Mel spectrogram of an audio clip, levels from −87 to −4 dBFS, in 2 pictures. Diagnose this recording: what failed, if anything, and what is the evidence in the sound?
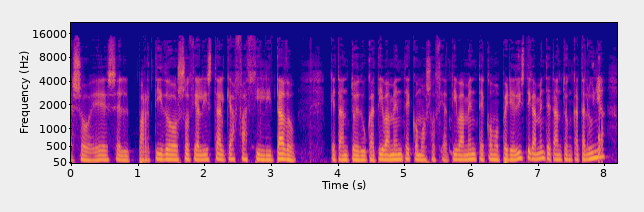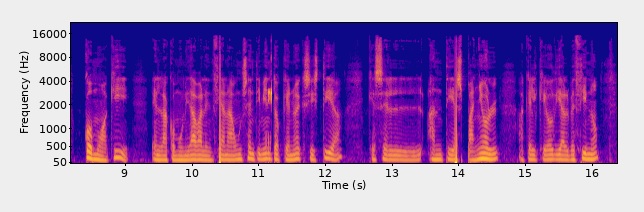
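DAB burbling at 7.74 to 7.97 s and 11.10 to 11.28 s. The failure is at the codec, fed by weak radio reception. Short blips of noise in single sub-bands sit over the programme. A small fraction of bits slipped past error correction, corrupting MP2 samples and scale factors so sub-bands jump in level.

Invalid numbers at full scale at 10.41 s and at 13.94 to 13.97 s. The fault is in sample-format conversion after processing. The short event is a single bang. The longer one is a loud pop at each edge with silence between. Invalid results were pinned to full scale for blocks of 256 and 1024 samples.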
